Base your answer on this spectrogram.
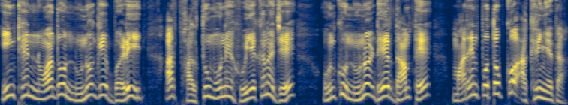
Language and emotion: Santali, disgusted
